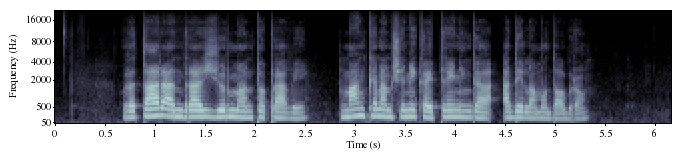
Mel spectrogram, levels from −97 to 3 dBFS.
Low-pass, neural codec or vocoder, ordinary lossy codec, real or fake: none; codec, 44.1 kHz, 3.4 kbps, Pupu-Codec; none; fake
